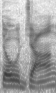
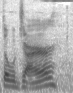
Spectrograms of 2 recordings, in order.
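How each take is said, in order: First: It ends in a plain -iang, no added R. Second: It ends with an added R sound.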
